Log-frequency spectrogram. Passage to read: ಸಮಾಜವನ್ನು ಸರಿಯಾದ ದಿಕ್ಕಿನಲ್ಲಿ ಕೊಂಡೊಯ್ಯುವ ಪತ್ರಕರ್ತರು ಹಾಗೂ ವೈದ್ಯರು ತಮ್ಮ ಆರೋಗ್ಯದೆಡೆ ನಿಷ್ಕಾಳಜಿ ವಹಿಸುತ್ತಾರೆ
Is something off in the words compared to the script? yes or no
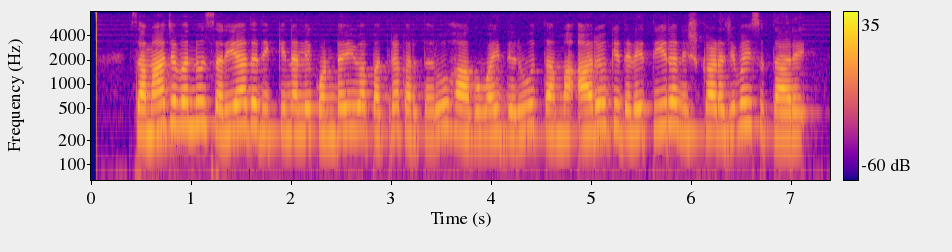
yes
